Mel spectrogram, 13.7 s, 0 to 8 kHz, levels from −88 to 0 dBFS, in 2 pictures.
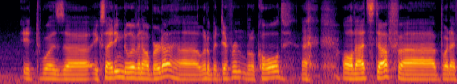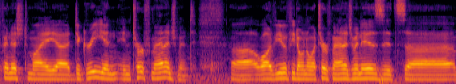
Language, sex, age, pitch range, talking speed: English, male, 30-49, 115-135 Hz, 195 wpm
